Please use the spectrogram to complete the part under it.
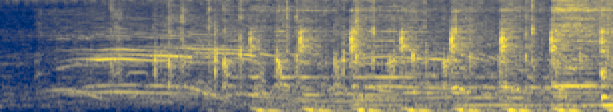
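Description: Audience applause at a municipal election conference, a dense crowd of clapping hands swelling after a brief voice and continuing loud and steady, with murmuring crowd noise mixed in.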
